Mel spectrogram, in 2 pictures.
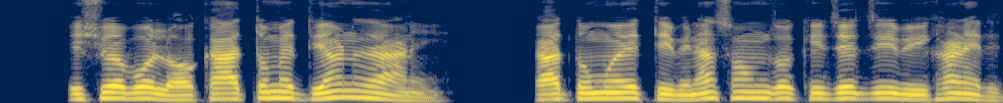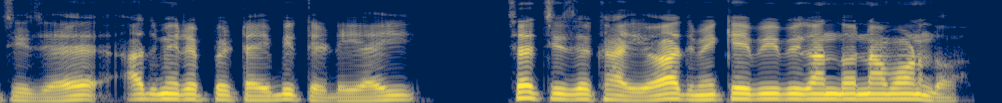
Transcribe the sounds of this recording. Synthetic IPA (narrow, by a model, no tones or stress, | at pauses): jiːʃʊɛboːlɔkaːt̪ʊmɛ̃d̪jəɽ̃d͡zaːɽ̃ḭ | kaːt̪ʊmũeːt̪ibʱinasɔmd͡zɔkid͡zeːd͡zibʱikʰaːɽ̃ɛɾit͡sid͡zɛa̰ːd̪miɾɛpeːʈaibʱɪt̪ɛɖiaːi | sɛt͡sid͡zɛkʰaːijɔaːd̪mikeːbʱibʱiɡãːnd̪ɔnabɔɽ̃d̪ɔ̰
